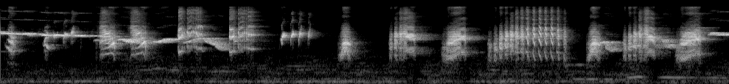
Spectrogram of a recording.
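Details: Long-tailed shrike (Lanius schach), song.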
